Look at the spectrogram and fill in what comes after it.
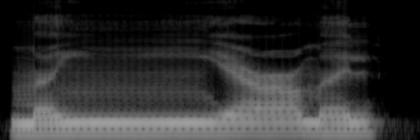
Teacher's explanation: ٹھیک ہے، تو اب ہم نون کو نہیں پڑھ رہے، ہم من یعمل نہیں پڑھ رہے، ہم نے کیا کیا، نون کو یا میں داخل کر دیا، مدغم کر دیا، اور پھر ہم نے یا کو شد کے ساتھ پڑھا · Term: ادغام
